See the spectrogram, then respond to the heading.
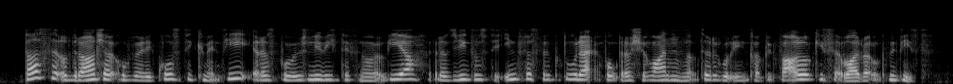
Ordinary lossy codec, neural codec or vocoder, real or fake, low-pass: none; autoencoder, 44.1 kHz, a latent of 192 numbers a frame, MeloTTS; fake; 5.4 kHz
